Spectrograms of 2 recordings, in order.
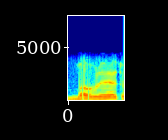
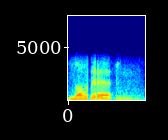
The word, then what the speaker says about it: Monette: It's the little town of Monette, Arkansas. Monette. And not pronounced Monet, but pronounced Monette. Which I guess if you were French, you might pronounce it Monet.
